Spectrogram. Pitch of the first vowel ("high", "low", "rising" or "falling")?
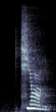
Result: falling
